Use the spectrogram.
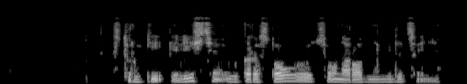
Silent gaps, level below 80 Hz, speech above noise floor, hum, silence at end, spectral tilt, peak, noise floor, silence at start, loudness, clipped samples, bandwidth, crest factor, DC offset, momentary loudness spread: none; -70 dBFS; 62 dB; none; 0.3 s; -4.5 dB/octave; -6 dBFS; -87 dBFS; 1.15 s; -25 LUFS; under 0.1%; 10 kHz; 20 dB; under 0.1%; 9 LU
